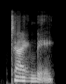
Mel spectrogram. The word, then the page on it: tangy: Indian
